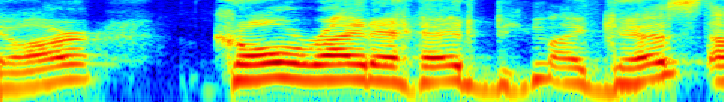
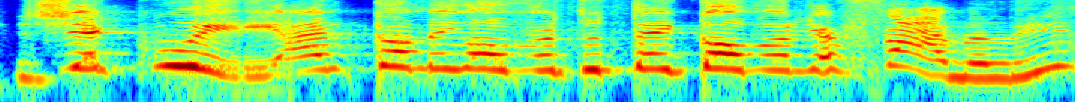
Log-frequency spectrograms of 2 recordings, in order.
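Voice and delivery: high, loud fake French accent; a hammed-up French accent, higher and louder; mock French accent; 8 semitones higher, 5 dB louder than usual. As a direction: play a pompous Frenchman barging in. Mock French accent, taking over.

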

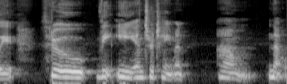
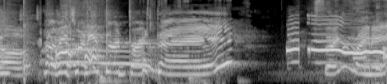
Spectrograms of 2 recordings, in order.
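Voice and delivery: excited birthday cheer; 9 semitones higher than usual. Real, not acted. Co-host wishing her friend happy birthday, excited squeal.

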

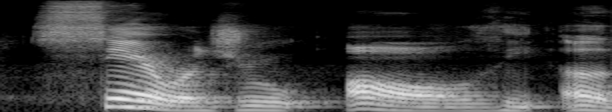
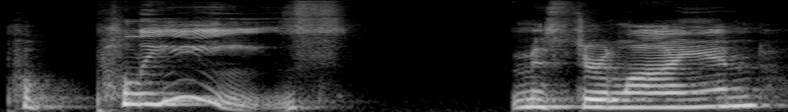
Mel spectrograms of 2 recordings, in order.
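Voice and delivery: high, small stammered plea; acted timid girl, stammering; timid whisper; 9 semitones higher, 3 dB quieter than usual. A narrator's reading. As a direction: plead timidly in a little high voice. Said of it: "whispered Sarah".

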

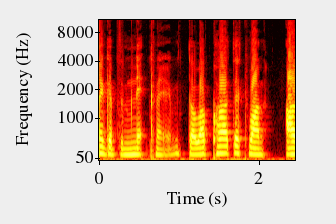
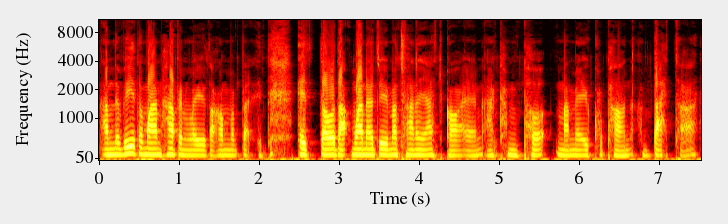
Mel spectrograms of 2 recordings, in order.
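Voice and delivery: ordinary talk, nothing marked

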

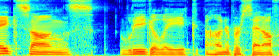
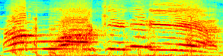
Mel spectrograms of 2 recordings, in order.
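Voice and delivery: hammed-up, slow, much louder and higher New York shout; New York yell; 13 dB louder, much slower than usual. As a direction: bellow it like a cabbie cut off in traffic. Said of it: "the stereotype of".

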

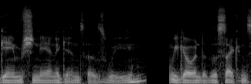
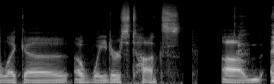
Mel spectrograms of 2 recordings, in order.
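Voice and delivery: normal talking voice

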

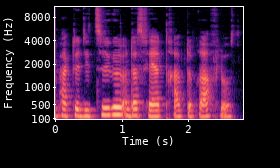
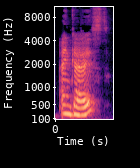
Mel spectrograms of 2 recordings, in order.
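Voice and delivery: high, startled little question; 5 semitones higher, 4 dB louder than usual. A narrator's reading. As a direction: wonder in alarm, voice rising. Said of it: "fragte sie erschrocken".

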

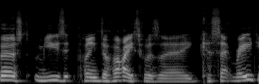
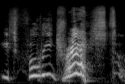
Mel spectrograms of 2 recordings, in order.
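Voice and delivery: exasperated squeal; 10 dB louder, slower than usual. Real, not acted. Exasperated at game bug.

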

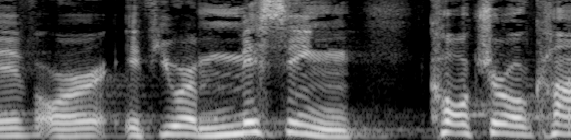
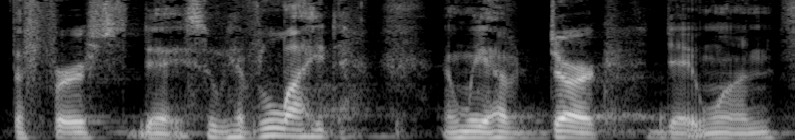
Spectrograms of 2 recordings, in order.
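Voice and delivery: solemn scripture reading; 6 semitones lower than usual. Acted. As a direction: read it low and reverent, like a poem. Reads Genesis one as poem.

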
